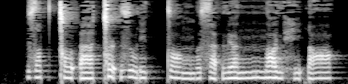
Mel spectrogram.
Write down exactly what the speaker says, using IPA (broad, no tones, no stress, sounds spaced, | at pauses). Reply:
z u tˤ ǀ o ʔ a ǀ ə˞ ʔ z u ɾ i tː ɔ ŋ o s a ʔ lʲ ɒ nː ɒ lʲ h i ʔ ɾ ɑ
